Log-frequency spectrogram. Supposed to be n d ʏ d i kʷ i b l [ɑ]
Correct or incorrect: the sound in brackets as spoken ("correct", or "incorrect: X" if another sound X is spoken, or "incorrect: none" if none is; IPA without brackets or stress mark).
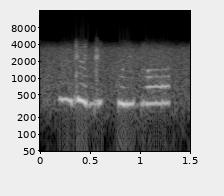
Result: incorrect: ɔ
